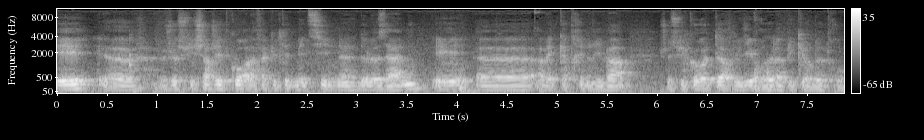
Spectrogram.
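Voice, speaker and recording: Over noticeable background noise and audible room echo, a man with a slight Swiss French accent talks at a moderate pace in a fairly low pitch with monotone, flat intonation. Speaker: gynecologist and lecturer. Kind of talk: presentation. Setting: meeting room at the parliament.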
